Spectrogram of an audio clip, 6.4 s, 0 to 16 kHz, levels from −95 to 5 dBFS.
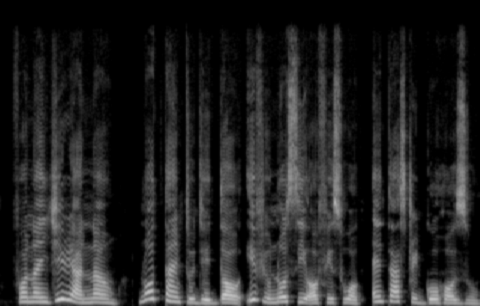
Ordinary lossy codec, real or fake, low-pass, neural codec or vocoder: none; real; 14.4 kHz; none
